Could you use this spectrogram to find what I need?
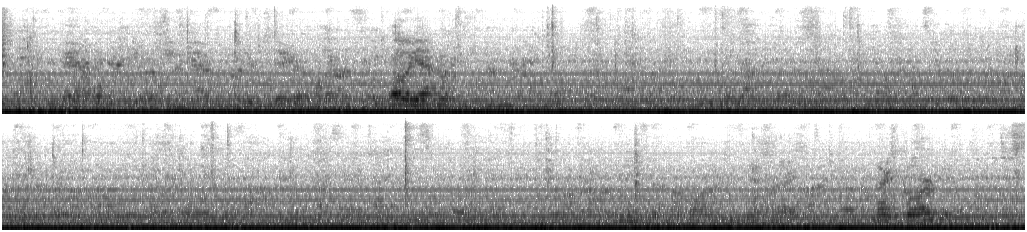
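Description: A small turntable motor hums steadily.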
